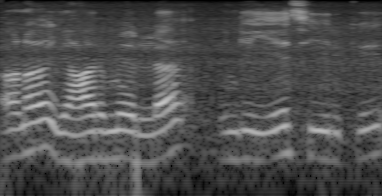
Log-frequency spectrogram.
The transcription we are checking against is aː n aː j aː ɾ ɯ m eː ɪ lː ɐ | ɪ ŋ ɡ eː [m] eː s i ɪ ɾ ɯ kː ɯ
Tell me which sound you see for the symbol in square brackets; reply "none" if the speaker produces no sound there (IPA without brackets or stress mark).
none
